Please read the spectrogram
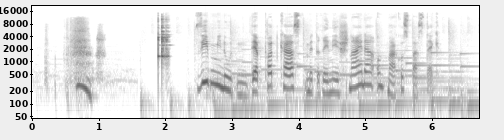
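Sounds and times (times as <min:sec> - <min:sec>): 
speech: 0:00.8 - 0:01.2, 0:02.5 - 0:06.2
glasses clinking in a toast: 0:01.9 - 0:02.1.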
